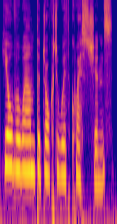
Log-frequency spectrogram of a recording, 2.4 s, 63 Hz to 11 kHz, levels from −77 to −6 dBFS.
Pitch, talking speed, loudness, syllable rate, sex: 205 Hz, 155 wpm, -19 LUFS, 5.0 syllables/s, female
